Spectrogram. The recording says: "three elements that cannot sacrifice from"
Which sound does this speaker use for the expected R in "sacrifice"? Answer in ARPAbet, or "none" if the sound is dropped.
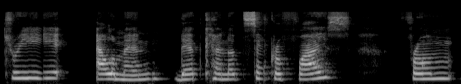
R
